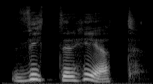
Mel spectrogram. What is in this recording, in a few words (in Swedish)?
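"vitterhet", Swedish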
